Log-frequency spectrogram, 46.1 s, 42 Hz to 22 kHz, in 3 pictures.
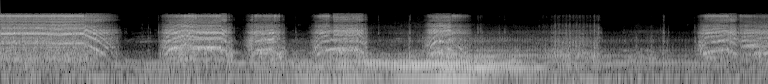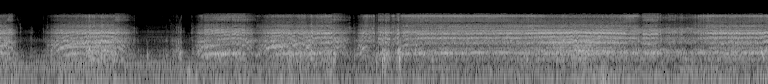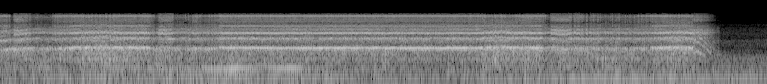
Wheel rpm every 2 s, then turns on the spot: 190, 60, 80, 60, 30, 10, 20, 70, 70, 30, 80, 90, 110, 110, 110, 140, 160, 160, 160, 160, 160, 160, 30.
6-8 10-12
